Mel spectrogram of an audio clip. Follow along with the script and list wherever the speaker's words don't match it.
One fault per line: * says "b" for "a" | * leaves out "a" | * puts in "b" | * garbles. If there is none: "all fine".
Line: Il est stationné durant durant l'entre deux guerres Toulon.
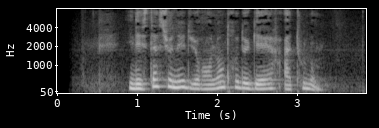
* leaves out "durant"
* puts in "à"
